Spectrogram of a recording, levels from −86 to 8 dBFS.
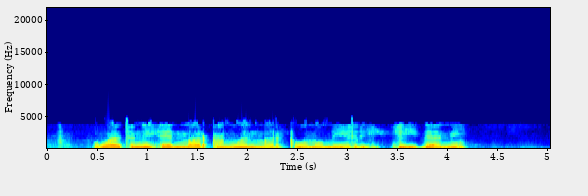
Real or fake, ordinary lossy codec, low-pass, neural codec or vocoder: fake; AAC, 16 kbps; 7.2 kHz; codec, 16 kHz, 1.1 kbps, Voila-Tokenizer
